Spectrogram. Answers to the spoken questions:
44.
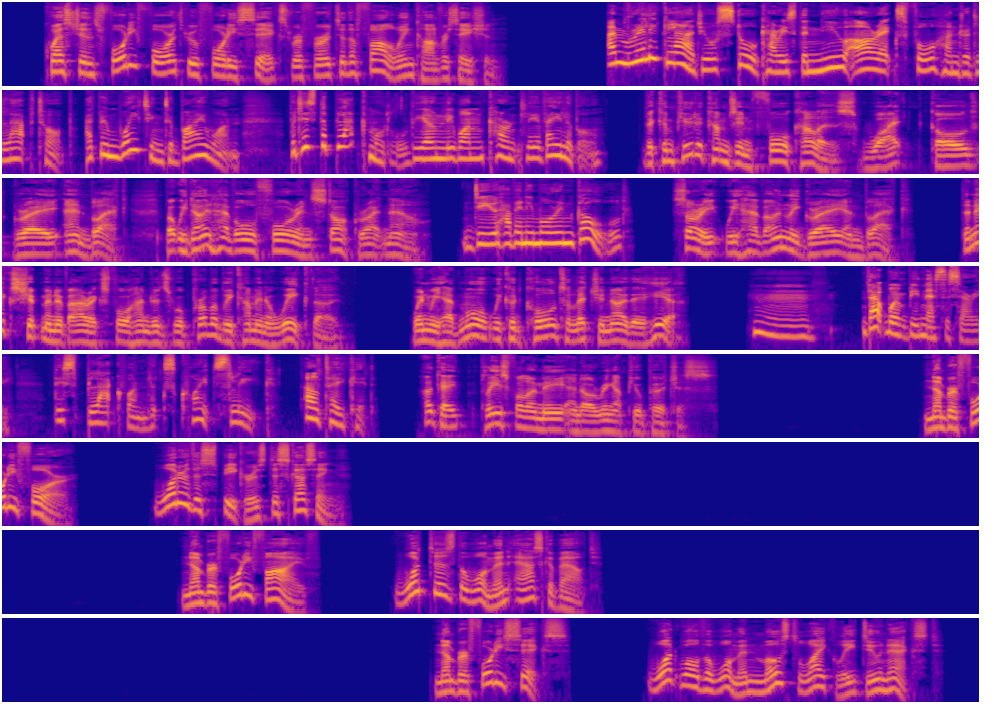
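A laptop computer (the RX 400)
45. Whether the laptop is available in other colours, such as gold
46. Buy the black laptop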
